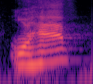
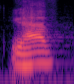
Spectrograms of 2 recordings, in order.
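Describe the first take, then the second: The two takes are said the same way.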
